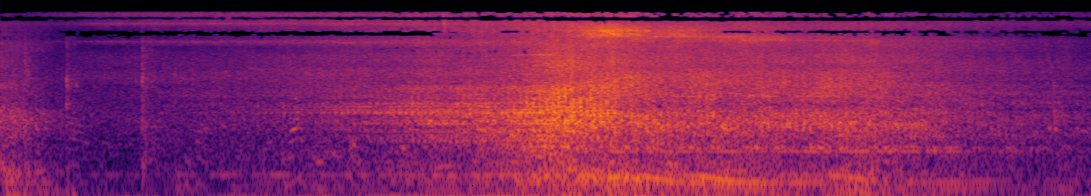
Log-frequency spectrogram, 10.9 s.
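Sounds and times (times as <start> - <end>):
diesel engine hum: 0.0 - 10.9
train wheels rushing on rail: 0.0 - 10.9.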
